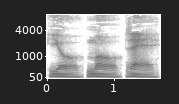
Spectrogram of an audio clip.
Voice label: "yomore", concat syllables; Affixing experiment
